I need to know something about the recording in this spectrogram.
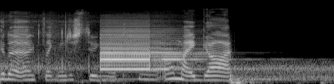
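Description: An alarm blares loudly.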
